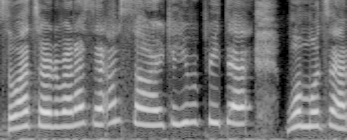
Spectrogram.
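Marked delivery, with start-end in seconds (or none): 1.1-3.5 mock bright, sunshiny voice. Retelling asking for the raffle number again: retelling own best sunshine voice. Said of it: "in my best sunshine voice".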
